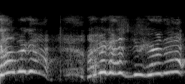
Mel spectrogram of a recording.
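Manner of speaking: mock very high, fast, overexcited chatter. Retelling how other investigators react to a sound: imitating excited investigators. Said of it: "everyone's like".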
